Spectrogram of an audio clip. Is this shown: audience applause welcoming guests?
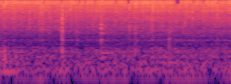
no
